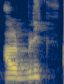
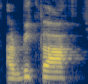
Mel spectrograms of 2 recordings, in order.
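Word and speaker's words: Albicla: W ogóle prezes Kaczyński no, rozmawiał też portalem Albik, Albikla, wymawia,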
